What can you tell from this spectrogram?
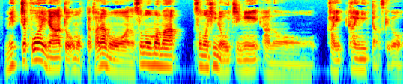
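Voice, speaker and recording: A man with a fairly low pitch speaks with very wide pitch swings. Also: moderate pace. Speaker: security podcast host. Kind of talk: casual chat.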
